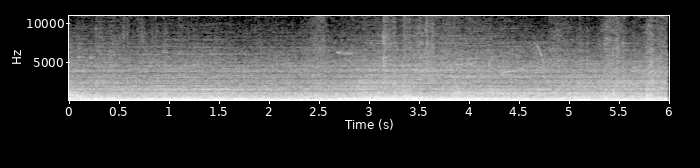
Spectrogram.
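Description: Coal hopper cars of a freight train rolling past, a steady noise of steel wheels running on the rails.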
